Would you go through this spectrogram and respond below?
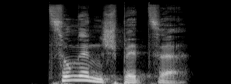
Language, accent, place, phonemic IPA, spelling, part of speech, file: German, Germany, Berlin, /ˈtsʊŋənˌʃpɪt͡sə/, Zungenspitze, noun, De-Zungenspitze.ogg
- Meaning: tonguetip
